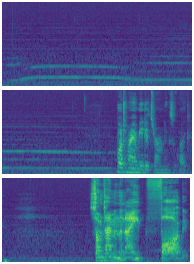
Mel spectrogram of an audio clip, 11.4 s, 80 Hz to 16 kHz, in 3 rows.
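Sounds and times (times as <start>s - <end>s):
long howls at a campsite before dawn: 0.0s - 6.8s
low rumble: 0.0s - 11.3s
speech: 6.1s - 7.8s, 9.5s - 11.3s.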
